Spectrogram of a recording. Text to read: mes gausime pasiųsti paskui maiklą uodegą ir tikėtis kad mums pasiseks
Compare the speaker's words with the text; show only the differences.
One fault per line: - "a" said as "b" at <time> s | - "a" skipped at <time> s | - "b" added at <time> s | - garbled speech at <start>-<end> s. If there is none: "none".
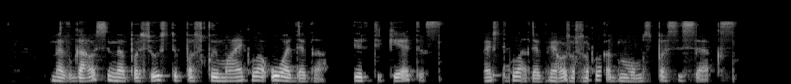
- garbled speech at 4.8-6.0 s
